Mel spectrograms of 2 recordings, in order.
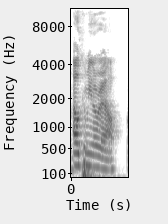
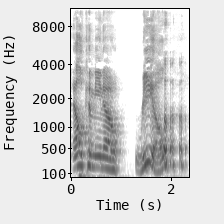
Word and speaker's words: El Camino Real: Which is just offends me in so many ways, because we either need to commit to the Anglo version and call it El Camino Real, or pronounce it correctly and say El Camino Real, because you can't go halfway.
